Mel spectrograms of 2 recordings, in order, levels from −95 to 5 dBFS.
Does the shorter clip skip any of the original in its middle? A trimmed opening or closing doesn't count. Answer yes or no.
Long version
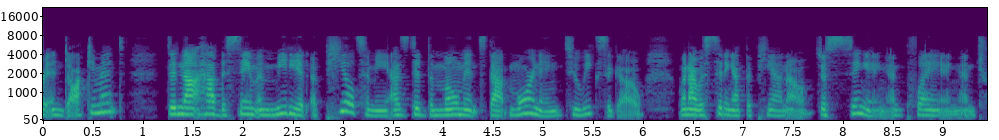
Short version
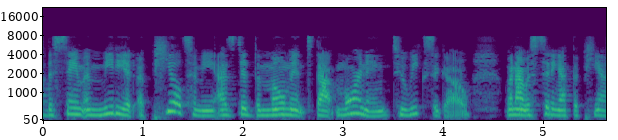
no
